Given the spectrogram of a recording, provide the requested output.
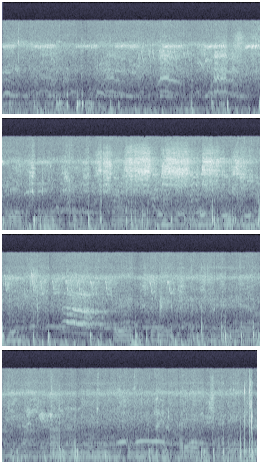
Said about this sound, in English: It's a colony of birds. Babui. They create a nest, hanging nest. It is very nice fiber fabricated. They know the art.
